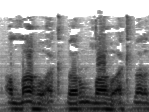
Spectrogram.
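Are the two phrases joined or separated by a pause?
joined. The two phrases run together without a pause. The speaker calls it right. "sagt man zusammenhängend"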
